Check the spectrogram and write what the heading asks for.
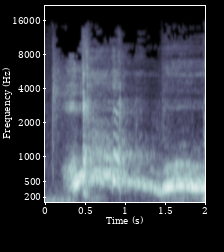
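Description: Pool balls clicking sharply right at the start and again about half a second in, then a loud, drawn-out vocal cry reacting to a shot that only just misses.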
